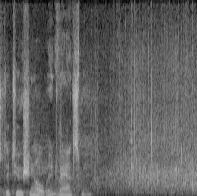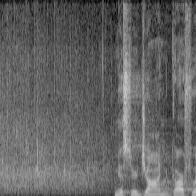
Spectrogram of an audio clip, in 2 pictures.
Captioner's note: applause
